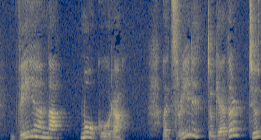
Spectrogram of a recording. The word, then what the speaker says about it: viena mugura: Viena mugura. Viena mugura. The rhythm is yes, no, yes, no, no. Viena mugura. Let's read it together two times. Viena mugura.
